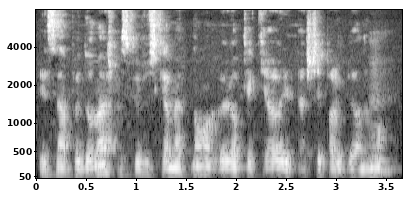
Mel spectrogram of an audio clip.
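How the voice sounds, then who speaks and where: A man's voice: on the low side, little pitch movement, very fast, a little mellow, a little hiss or hum. A man, co-founder of a chocolate brand, talking casually as a guest in an interview, hesitant and full of restarts. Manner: hesitant, many restarts and fillers.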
